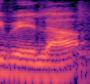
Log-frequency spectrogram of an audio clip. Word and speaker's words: वेला: यहाँ वेला के ए अक्षर के उच्चारण में तो सामान्य रूप से अशुद्धि कम ही परिलक्षित होती है, पर हमने आपको बताया ही था कि कई बार हम में से कई व को ब के रूप में समझने की भूल कर जाते हैं और व को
